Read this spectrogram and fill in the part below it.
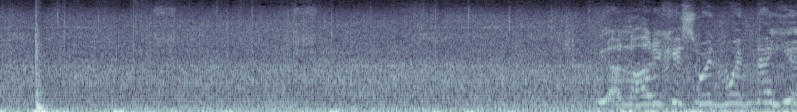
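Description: A sheet of paper rustles.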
